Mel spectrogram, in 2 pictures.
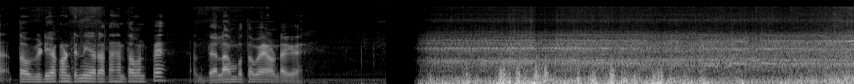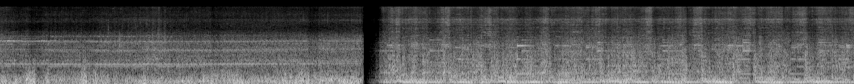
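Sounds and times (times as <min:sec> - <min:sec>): wind noise on microphone: 0:04.2 - 0:13.4
motorbike engine running: 0:04.2 - 0:17.0.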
